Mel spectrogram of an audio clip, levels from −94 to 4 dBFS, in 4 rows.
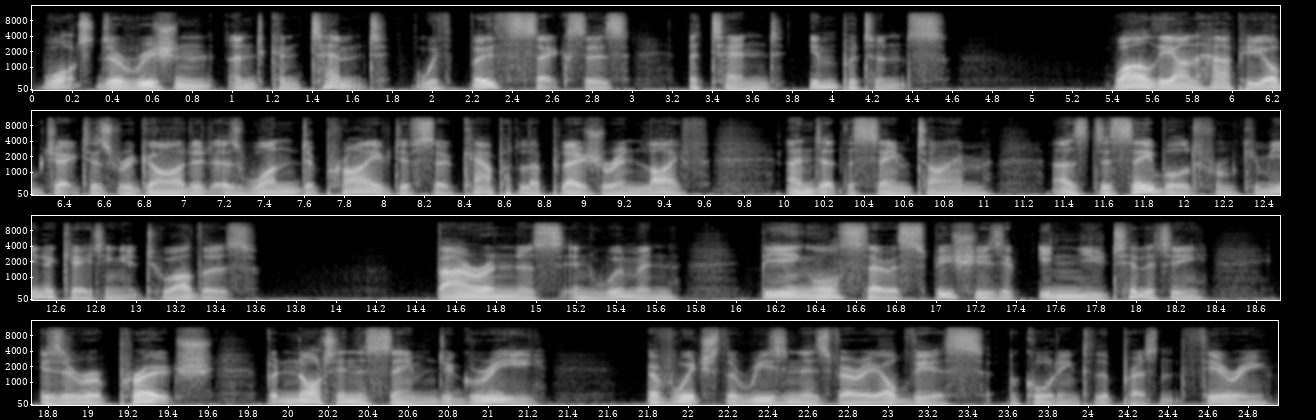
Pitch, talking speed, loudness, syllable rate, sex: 95 Hz, 160 wpm, -20 LUFS, 5.6 syllables/s, male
